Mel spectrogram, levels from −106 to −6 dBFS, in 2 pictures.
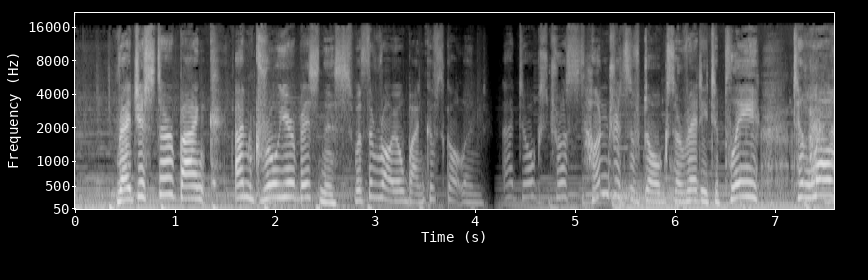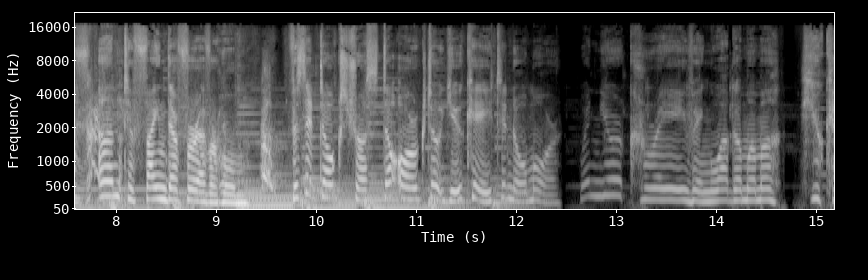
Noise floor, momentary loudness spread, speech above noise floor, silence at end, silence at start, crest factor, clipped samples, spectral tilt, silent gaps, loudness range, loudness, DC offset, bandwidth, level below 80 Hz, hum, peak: -53 dBFS; 17 LU; 27 dB; 0 s; 0 s; 18 dB; under 0.1%; -4 dB/octave; none; 10 LU; -26 LUFS; under 0.1%; 17 kHz; -40 dBFS; none; -10 dBFS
